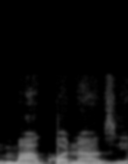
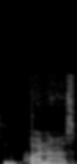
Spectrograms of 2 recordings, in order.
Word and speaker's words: Mkhwanazi: ask them to pronounce Mkhwanazi, they will put an A after M. Uh they will say Makhwanazi and there's no A. It's Mkhwanazi MKH.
